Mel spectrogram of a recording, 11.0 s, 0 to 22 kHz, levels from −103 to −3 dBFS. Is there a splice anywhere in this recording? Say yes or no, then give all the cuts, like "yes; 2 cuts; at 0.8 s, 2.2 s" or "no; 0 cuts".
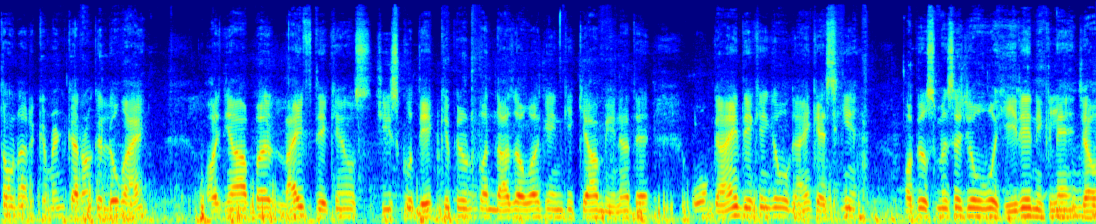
no; 0 cuts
